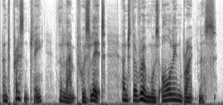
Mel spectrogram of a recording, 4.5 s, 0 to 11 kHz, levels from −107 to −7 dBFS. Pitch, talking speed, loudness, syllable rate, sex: 140 Hz, 175 wpm, -19 LUFS, 4.4 syllables/s, male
